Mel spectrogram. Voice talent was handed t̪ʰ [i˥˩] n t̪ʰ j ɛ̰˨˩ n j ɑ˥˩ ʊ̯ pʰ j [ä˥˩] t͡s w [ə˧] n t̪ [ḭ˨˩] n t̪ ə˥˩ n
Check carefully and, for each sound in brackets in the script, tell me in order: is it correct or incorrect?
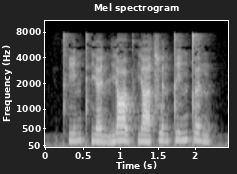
incorrect, incorrect, correct, incorrect

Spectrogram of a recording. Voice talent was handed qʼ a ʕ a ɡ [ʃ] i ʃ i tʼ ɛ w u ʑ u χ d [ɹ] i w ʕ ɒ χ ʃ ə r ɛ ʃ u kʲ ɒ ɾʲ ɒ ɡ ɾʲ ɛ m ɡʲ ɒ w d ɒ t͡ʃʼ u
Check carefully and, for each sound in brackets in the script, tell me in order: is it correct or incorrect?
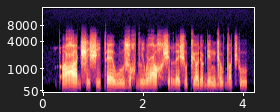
incorrect, incorrect

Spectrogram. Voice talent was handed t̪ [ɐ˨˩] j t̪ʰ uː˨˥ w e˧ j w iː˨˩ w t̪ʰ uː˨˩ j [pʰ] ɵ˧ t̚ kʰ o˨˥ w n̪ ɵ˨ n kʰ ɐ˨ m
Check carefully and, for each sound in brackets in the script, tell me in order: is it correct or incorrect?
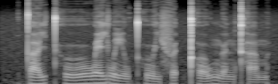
incorrect, incorrect

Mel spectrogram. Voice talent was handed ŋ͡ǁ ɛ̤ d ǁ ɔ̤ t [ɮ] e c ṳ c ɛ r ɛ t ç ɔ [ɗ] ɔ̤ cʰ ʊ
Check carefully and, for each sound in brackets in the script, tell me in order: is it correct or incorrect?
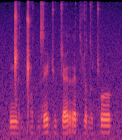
incorrect, incorrect

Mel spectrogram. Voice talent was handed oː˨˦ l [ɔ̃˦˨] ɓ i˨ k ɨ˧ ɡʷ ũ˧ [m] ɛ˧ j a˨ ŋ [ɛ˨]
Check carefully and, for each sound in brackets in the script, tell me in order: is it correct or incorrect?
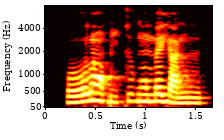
correct, correct, incorrect

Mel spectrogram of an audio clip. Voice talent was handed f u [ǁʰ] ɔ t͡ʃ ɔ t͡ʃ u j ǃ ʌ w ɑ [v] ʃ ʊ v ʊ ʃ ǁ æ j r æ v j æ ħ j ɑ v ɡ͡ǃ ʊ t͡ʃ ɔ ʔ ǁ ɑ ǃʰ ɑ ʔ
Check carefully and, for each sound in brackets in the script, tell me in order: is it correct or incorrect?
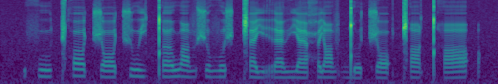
correct, correct

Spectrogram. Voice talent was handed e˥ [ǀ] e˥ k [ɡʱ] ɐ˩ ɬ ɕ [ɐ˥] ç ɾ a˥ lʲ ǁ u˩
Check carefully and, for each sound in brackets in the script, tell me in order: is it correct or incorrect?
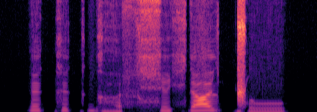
incorrect, correct, correct

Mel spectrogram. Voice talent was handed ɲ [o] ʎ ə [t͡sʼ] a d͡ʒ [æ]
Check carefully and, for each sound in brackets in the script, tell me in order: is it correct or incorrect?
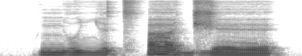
correct, correct, incorrect

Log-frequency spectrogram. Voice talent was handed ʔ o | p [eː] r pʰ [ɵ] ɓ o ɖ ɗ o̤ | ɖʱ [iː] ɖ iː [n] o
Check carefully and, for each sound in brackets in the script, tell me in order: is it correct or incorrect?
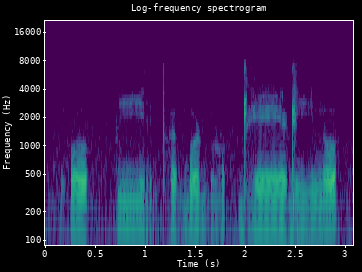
incorrect, correct, incorrect, correct

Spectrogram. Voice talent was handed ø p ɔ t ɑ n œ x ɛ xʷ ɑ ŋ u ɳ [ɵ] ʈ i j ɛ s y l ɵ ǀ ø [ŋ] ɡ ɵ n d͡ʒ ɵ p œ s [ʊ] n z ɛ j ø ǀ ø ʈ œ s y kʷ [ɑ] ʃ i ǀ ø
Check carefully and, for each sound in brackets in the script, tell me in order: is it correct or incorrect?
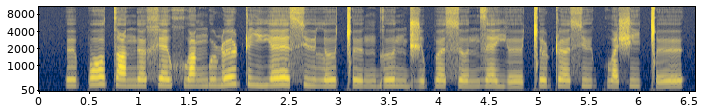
incorrect, correct, incorrect, correct

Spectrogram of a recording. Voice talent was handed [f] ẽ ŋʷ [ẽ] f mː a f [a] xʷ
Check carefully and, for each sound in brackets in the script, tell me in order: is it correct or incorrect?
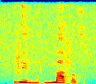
incorrect, correct, incorrect

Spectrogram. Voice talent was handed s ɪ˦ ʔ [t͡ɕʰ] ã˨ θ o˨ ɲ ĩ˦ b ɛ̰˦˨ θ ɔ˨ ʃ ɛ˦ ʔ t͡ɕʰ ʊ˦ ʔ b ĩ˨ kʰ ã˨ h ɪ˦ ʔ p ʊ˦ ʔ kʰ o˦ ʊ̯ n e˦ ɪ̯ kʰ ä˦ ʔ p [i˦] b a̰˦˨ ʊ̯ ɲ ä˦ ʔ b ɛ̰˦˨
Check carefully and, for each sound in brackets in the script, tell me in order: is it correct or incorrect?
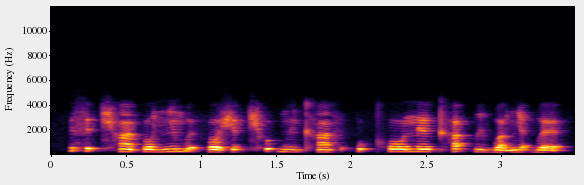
correct, incorrect

